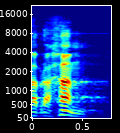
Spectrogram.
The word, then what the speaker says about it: Avraham: que será tu nombre abraham o abraham como ustedes quieran pronunciarlo abraham o avraham porque te he puesto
